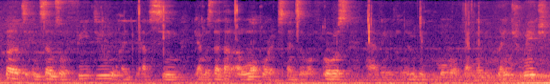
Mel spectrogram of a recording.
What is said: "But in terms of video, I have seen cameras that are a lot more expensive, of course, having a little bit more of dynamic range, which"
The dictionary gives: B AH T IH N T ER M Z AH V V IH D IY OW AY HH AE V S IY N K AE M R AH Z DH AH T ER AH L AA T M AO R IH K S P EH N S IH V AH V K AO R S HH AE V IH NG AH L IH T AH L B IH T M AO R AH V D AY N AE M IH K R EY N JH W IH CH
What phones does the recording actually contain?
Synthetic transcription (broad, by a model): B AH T IH N T ER M Z AH V F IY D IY AY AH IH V S IY N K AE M AH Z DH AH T ER AH L AA T M AO R IH K S P EH N S IH V AH V K AO R S HH AE V IH NG AH L IH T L B IH T M AO R AH V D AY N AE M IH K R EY N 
